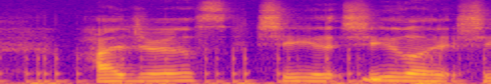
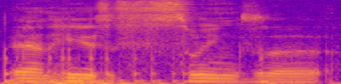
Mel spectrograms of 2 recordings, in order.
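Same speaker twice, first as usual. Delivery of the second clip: usual speaking voice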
